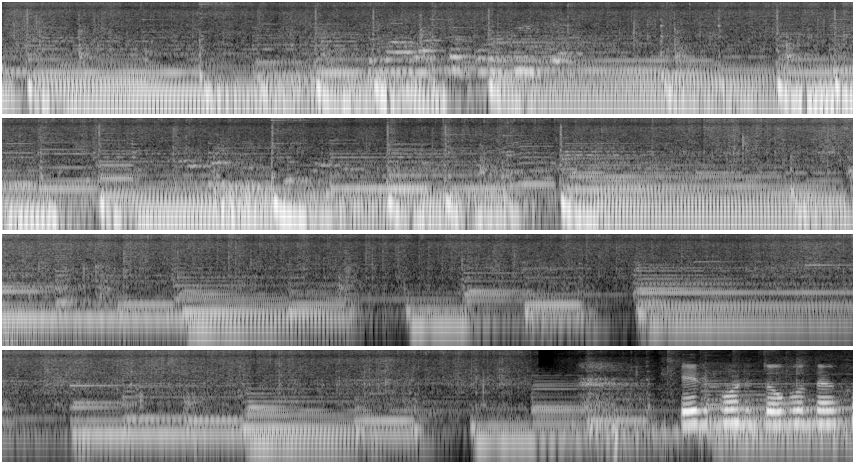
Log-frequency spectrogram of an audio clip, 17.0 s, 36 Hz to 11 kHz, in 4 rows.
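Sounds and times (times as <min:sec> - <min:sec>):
stirring in a pan: 0:00.0 - 0:05.1
onion sizzling in hot oil: 0:00.0 - 0:17.0
slow background music: 0:00.0 - 0:17.0.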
